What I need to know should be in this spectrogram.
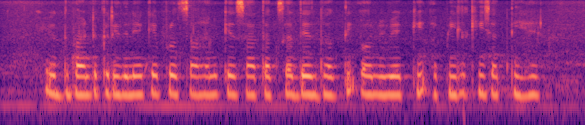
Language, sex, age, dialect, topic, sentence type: Hindi, female, 25-30, Awadhi Bundeli, banking, statement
